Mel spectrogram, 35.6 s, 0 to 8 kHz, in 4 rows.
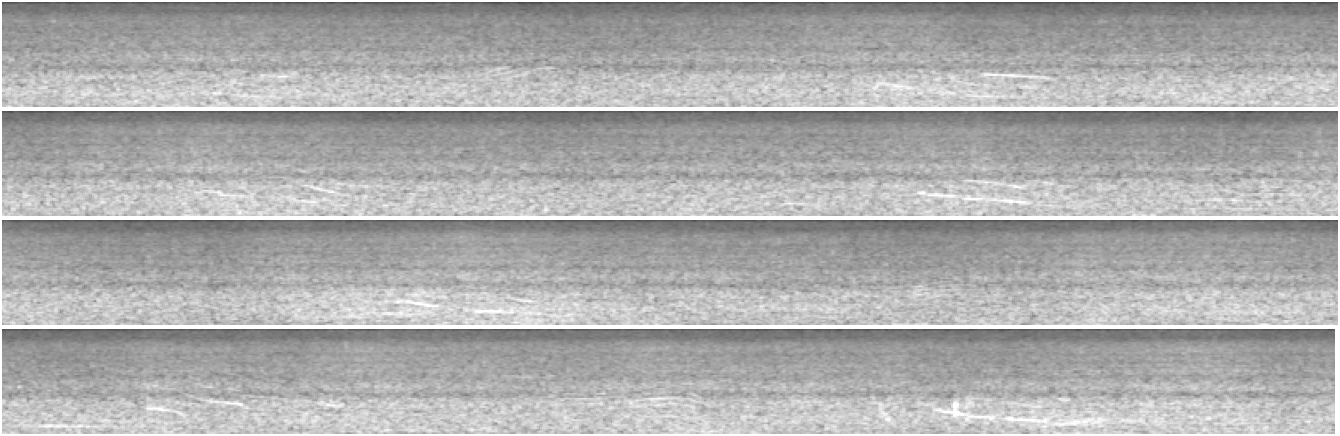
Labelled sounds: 6.5	7.0	humpback whale, 0.78 to 1.0 kHz
15.3	15.8	humpback whale, 0.78 to 1.1 kHz
28.0	28.4	humpback whale, 0.78 to 1.0 kHz
30.1	30.4	humpback whale, 1.8 to 2.0 kHz

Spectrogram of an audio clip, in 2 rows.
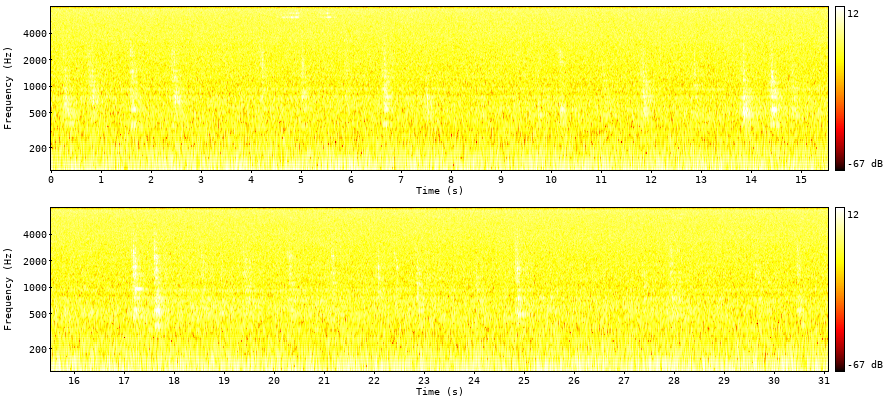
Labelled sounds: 4.6	5.0	vessel noise, 5.9 to 6.8 kHz

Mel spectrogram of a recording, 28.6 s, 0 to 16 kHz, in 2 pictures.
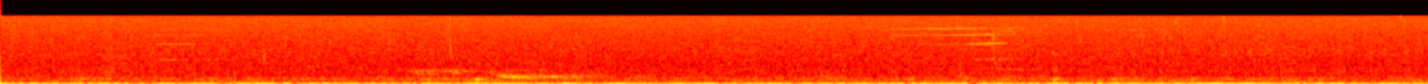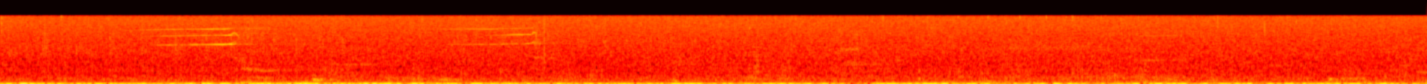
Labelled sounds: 8.8	10.2	killer whale, 0.65 to 4.7 kHz
19.0	19.8	killer whale, 1.1 to 4.5 kHz

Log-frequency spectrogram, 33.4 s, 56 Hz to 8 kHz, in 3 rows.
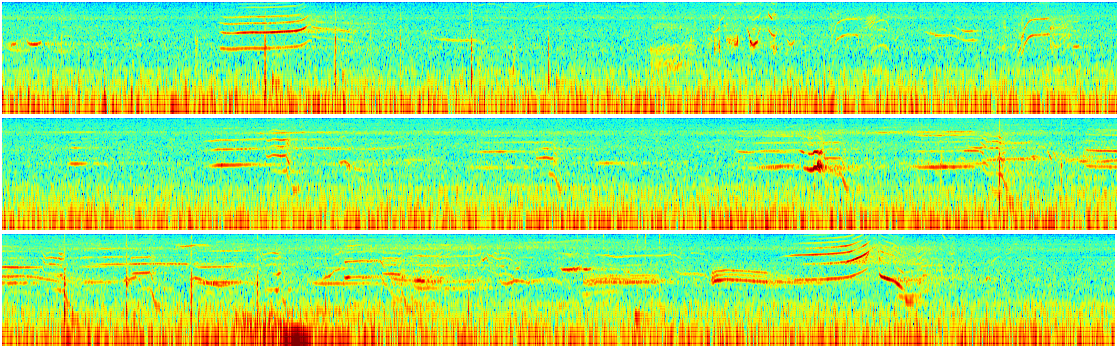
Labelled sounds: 2.1	3.5	killer whale, southern resident, 0.91 to 7.7 kHz
4.3	4.7	killer whale, southern resident, 1.4 to 1.6 kHz
9.2	9.6	killer whale, southern resident, 1.7 to 2.1 kHz
11.7	12.1	killer whale, southern resident, 4.1 to 4.2 kHz
13.1	13.8	killer whale, southern resident, 0.91 to 2.1 kHz
14.1	14.7	killer whale, southern resident, 2.0 to 2.1 kHz
15.8	16.4	killer whale, southern resident, 1.7 to 1.9 kHz
18.5	19.1	killer whale, southern resident, 0.82 to 3.7 kHz
19.8	21.5	killer whale, southern resident, 1.2 to 4.3 kHz
22.0	22.7	killer whale, southern resident, 0.89 to 4.8 kHz
23.1	23.6	killer whale, southern resident, 0.91 to 4.2 kHz
24.2	24.6	killer whale, southern resident, 1.8 to 1.9 kHz
25.4	25.9	killer whale, southern resident, 0.87 to 0.96 kHz
26.2	26.7	killer whale, southern resident, 0.94 to 1.1 kHz
27.3	27.8	killer whale, southern resident, 0.84 to 1.1 kHz
28.2	28.5	killer whale, southern resident, 0.91 to 1.1 kHz
29.0	30.4	killer whale, southern resident, 0.89 to 1.5 kHz

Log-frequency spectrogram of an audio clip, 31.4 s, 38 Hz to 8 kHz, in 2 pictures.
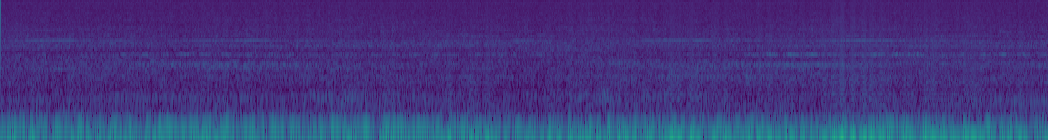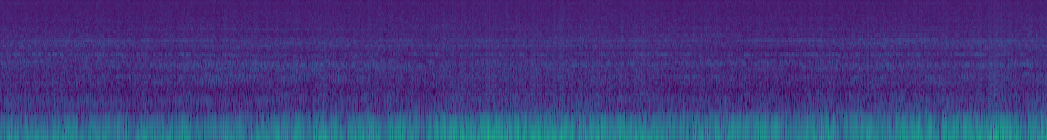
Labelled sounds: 11.4	11.7	vessel noise, 0.86 to 1.1 kHz

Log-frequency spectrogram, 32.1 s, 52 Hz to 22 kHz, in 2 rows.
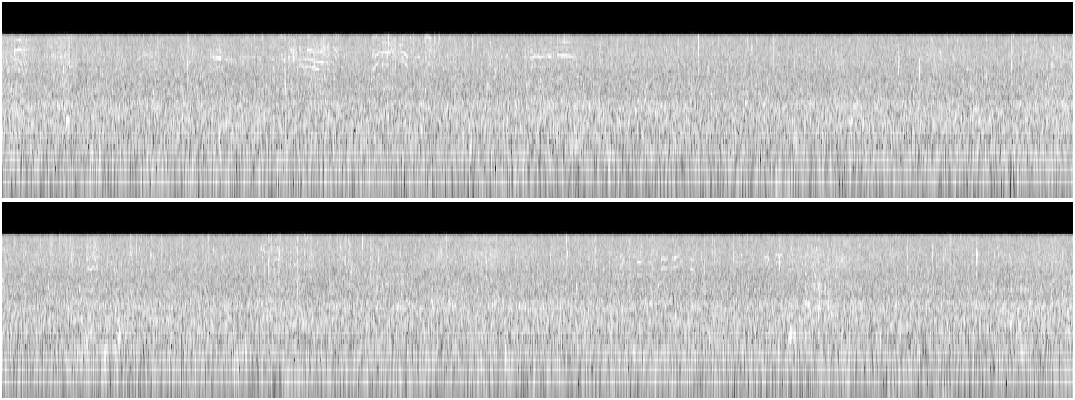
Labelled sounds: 0.2	0.4	Pacific white-sided dolphin, 4.8 to 5.1 kHz
4.4	4.9	Pacific white-sided dolphin, 2.7 to 5.3 kHz
5.5	5.9	Pacific white-sided dolphin, 4.0 to 4.7 kHz
7.9	8.6	Pacific white-sided dolphin, 3.7 to 6.3 kHz

